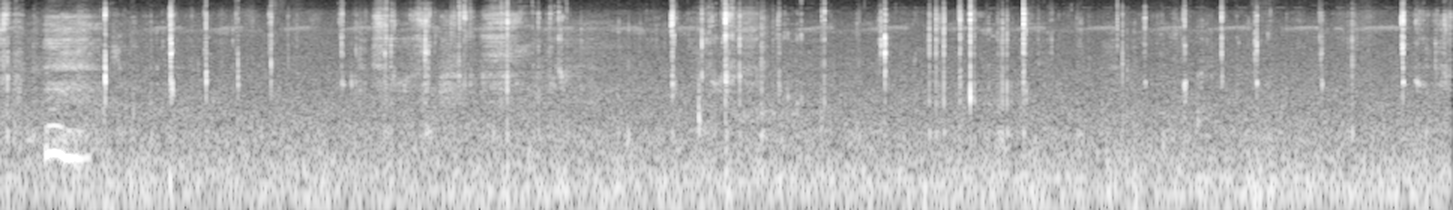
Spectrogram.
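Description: A person chewing and eating scorpion, with many irregular sharp crackles from mouth and fingers picking at the food in a coconut-shell bowl. A brief hum of the voice about half a second in.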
